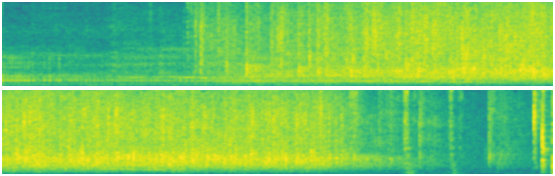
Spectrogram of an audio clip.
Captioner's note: audience laughs; audience applauds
